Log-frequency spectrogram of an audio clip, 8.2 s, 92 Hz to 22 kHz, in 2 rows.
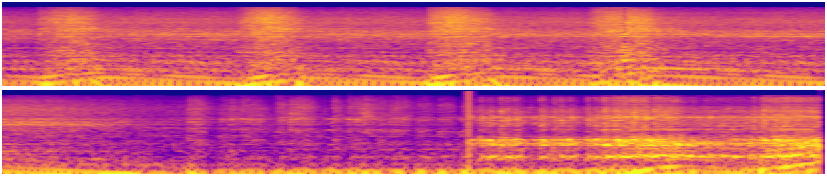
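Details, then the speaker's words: V8 after repair, fault traced to a bad pushrod: clean rising and falling revs, even firing with no miss or clatter; running healthy and pulling smoothly again. "so it looks like we've got the bird back guys she sounds good and it looks like all that was was a freaking push rod"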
